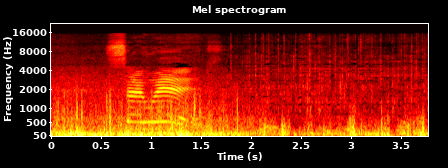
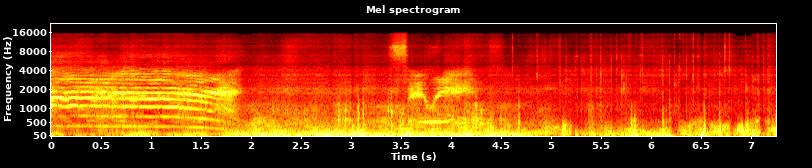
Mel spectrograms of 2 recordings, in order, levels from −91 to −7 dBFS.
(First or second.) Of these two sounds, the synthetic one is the second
